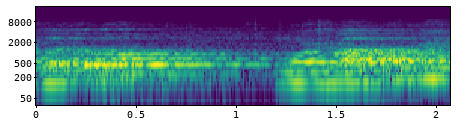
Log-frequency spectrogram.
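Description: Only speech: a man talking slowly into a microphone, with long drawn-out vowels.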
